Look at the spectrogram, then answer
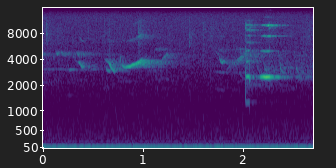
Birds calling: Apapane (Himatione sanguinea)
Iiwi (Drepanis coccinea)

